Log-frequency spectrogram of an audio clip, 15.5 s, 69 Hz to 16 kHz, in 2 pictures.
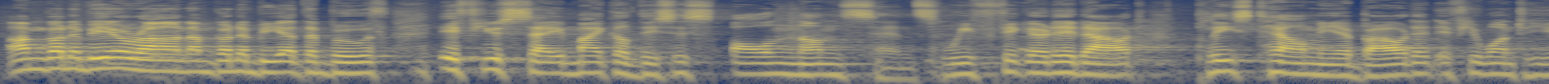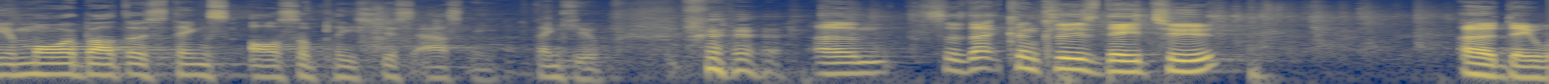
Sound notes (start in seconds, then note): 11.1 laughs; 13.8 applause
